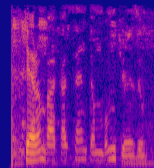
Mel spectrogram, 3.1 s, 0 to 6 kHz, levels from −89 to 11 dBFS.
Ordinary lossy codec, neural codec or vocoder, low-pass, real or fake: AAC, 32 kbps; none; 5.4 kHz; real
